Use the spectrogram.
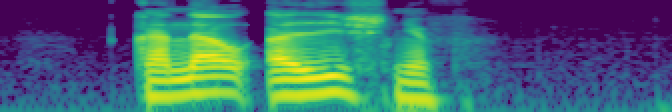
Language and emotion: Russian, neutral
